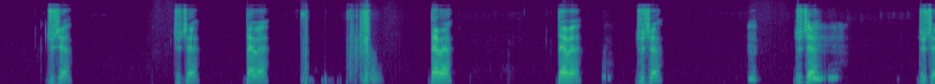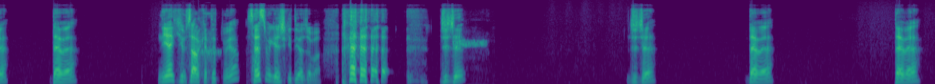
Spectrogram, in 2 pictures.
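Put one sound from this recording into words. A man speaks into a close microphone in short, animated bursts.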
